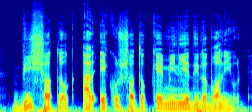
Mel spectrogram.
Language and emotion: Bengali, neutral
